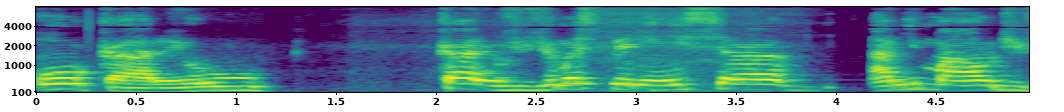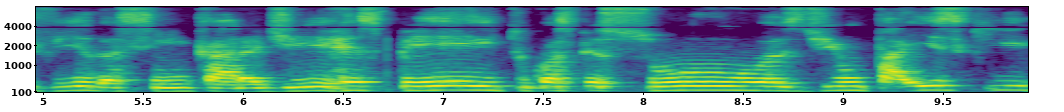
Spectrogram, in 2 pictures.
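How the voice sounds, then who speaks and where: Very slow and dark, mellow in tone, a man's voice holds a fairly high pitch with ordinary pitch variation. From southern Brazil (Florianópolis, then Rio Grande do Sul). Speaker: surf startup founder. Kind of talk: casual interview.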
